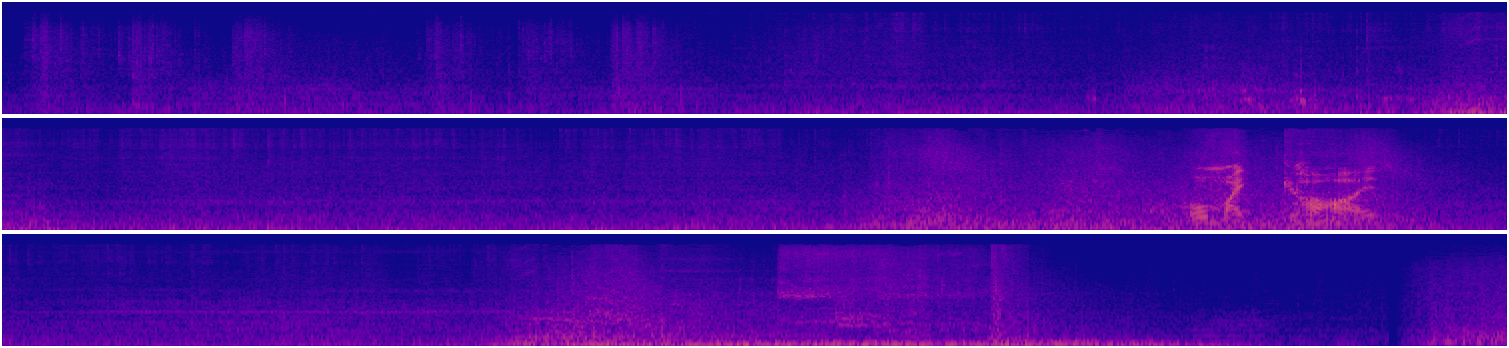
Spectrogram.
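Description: Minecarts rattle and rumble along rails.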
